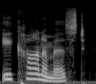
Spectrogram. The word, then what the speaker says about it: economist: Smith is an economist notice the stress on economist this content word has new information so it is emphasized there are four syllables in Economist with the stress on the second syllable economist he just finished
